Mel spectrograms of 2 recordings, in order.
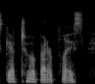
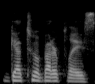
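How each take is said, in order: First: Fading self-talk. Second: Urging self-talk. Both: Retold or imitated. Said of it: "because you're like".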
